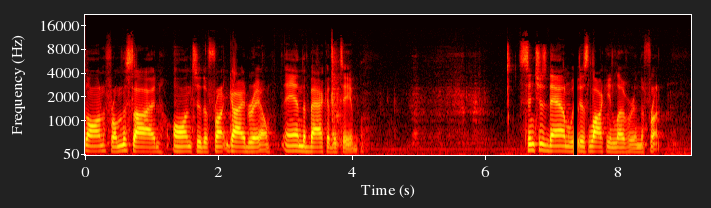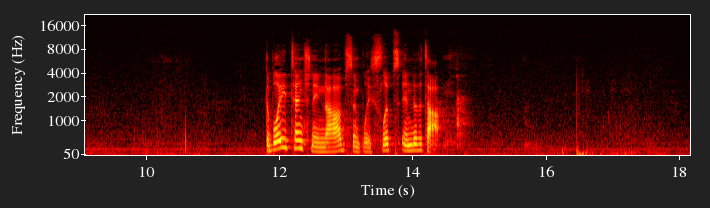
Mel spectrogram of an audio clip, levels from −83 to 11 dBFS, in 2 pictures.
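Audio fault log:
7.32 to 7.40 s, Bluetooth dropout: sound cuts to silence, then resumes further on as if it had kept playing, likely from late packets dropped before the headphones.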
